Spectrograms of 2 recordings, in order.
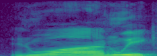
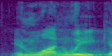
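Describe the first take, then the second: First: Slow, leaning hard on one; stress on one. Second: Said in the usual way. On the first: Shown as a demonstration. Preacher repeating for the congregation, stress on one. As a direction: drag out In one week, hitting one.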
